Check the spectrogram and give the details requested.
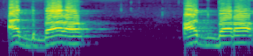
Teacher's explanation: या रा के ऊपर ज़बर है इसलिए रा को पुर पढ़ेंगे।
